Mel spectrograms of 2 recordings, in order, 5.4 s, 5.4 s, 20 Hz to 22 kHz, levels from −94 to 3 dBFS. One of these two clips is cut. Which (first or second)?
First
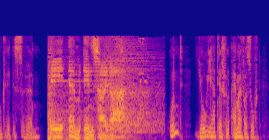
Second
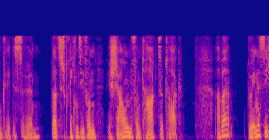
first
